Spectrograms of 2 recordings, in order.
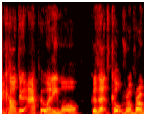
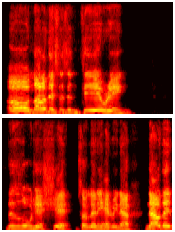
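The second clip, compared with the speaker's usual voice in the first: ordinary delivery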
